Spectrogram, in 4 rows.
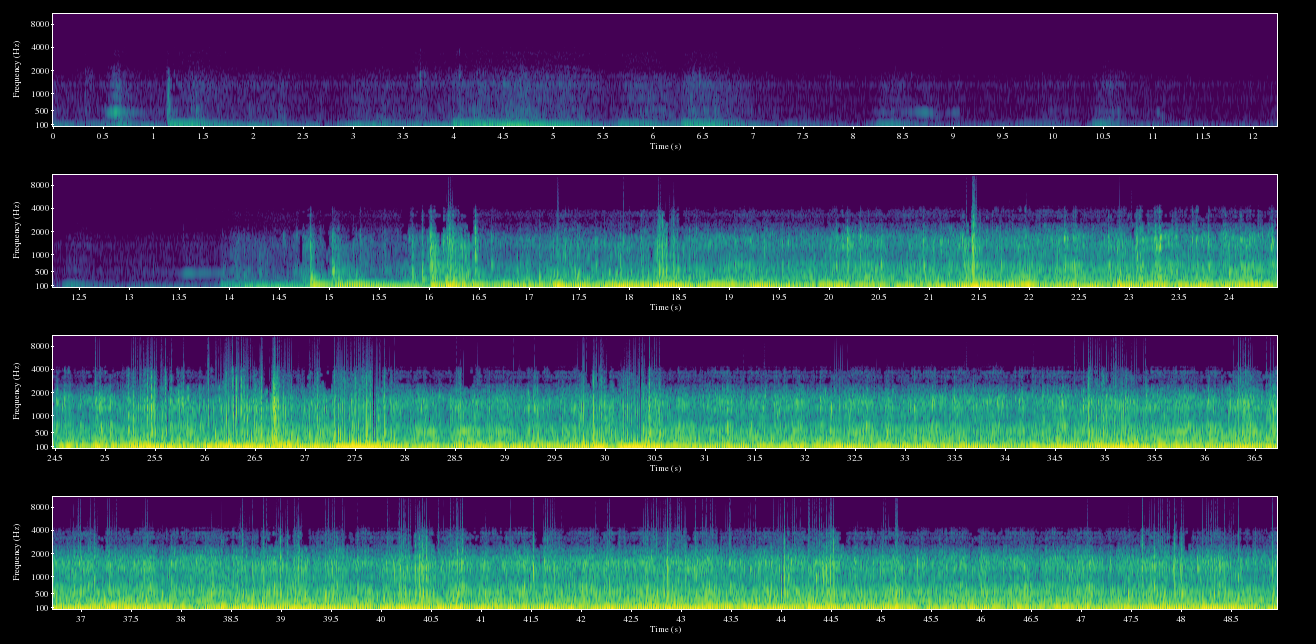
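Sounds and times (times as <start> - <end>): bicycle clicks and knocks: 14.0 - 48.9
wind rushing over microphone: 14.0 - 48.9.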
